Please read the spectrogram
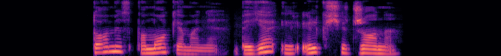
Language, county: Lithuanian, Utena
